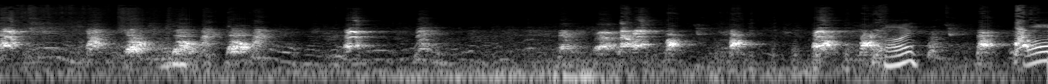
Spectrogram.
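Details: Shelter dogs at Mindeulle Shelter in Yangsan giving bursts of barks separated by short quieter gaps, with some whining yelps and a low background hum.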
